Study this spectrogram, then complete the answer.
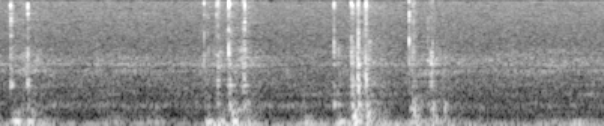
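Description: Typing on a computer keyboard to enter a login, with several short clusters of soft, close key clicks separated by brief pauses.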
